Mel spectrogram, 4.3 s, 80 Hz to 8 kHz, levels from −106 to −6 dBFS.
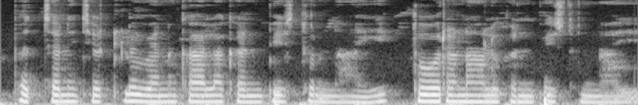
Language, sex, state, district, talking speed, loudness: Telugu, female, Telangana, Mahabubabad, 85 wpm, -16 LUFS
